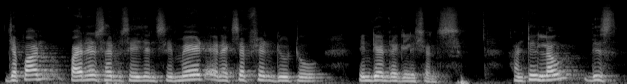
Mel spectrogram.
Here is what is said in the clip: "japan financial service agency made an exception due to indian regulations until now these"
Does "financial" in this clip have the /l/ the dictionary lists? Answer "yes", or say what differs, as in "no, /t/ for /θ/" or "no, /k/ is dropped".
no, /n/ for /l/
